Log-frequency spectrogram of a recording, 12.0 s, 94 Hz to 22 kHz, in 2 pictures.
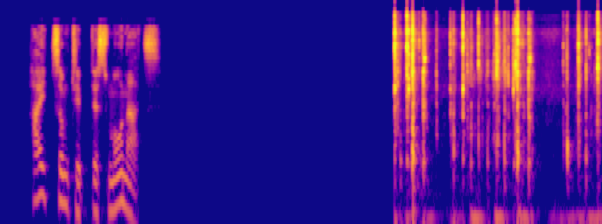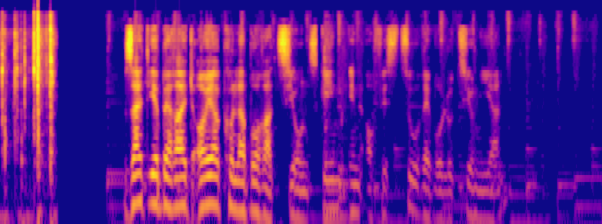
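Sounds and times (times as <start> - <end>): keyboard typing clicks: 4.0 - 6.6.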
